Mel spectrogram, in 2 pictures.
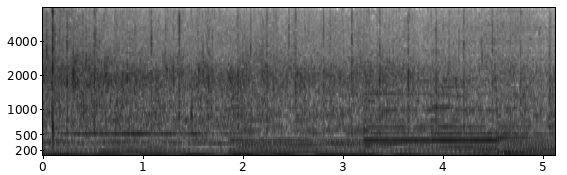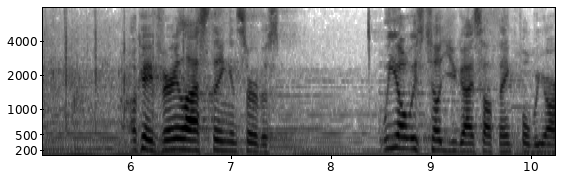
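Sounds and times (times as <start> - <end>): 
church congregation applauding to welcome new believers: 0.0 - 7.4
low sustained musical tones: 0.0 - 10.2
speech: 6.0 - 7.6, 8.5 - 10.2.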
